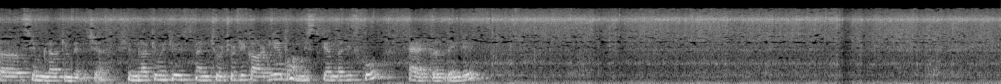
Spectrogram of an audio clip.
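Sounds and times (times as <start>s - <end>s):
chicken and vegetables sizzling in oil: 0.0s - 10.0s.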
